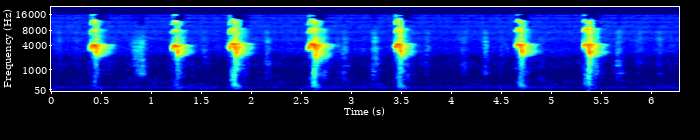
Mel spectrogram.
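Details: Otter repeating short, high-pitched squeaky chirps, about eight in quick succession with uneven gaps, over a quiet background.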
